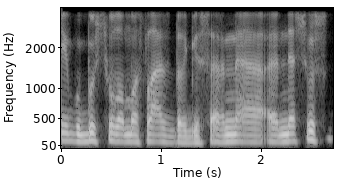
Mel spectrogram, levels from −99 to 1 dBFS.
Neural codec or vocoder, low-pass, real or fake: autoencoder, 48 kHz, 32 numbers a frame, DAC-VAE, trained on Japanese speech; 3.6 kHz; fake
